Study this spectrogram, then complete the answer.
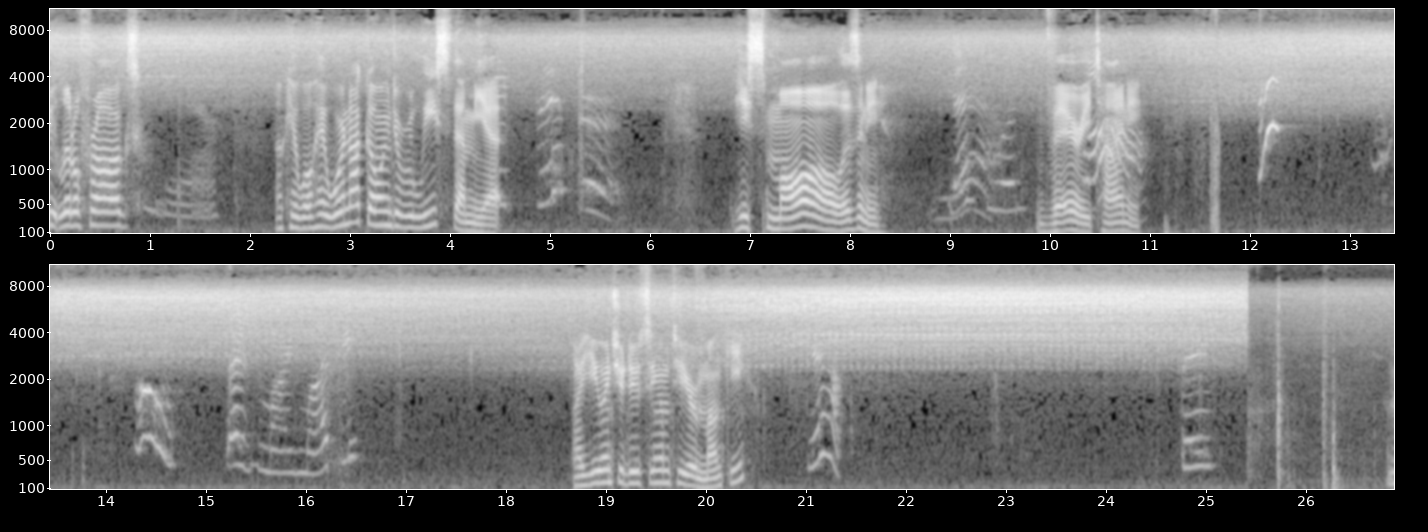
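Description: A little girl talks and babbles close by in short bursts.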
